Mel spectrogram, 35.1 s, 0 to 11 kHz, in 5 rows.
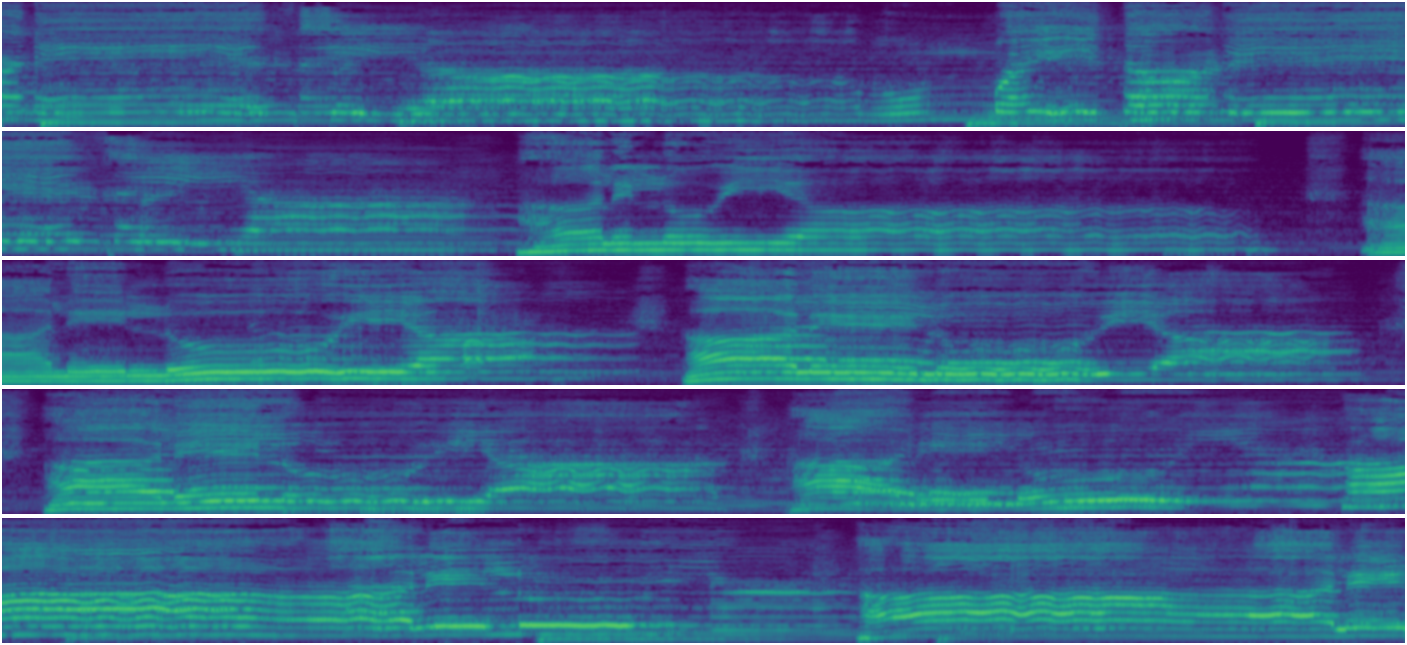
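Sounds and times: person singing with vibrato: 0.0s - 35.0s
sustained backing notes: 0.0s - 35.0s.

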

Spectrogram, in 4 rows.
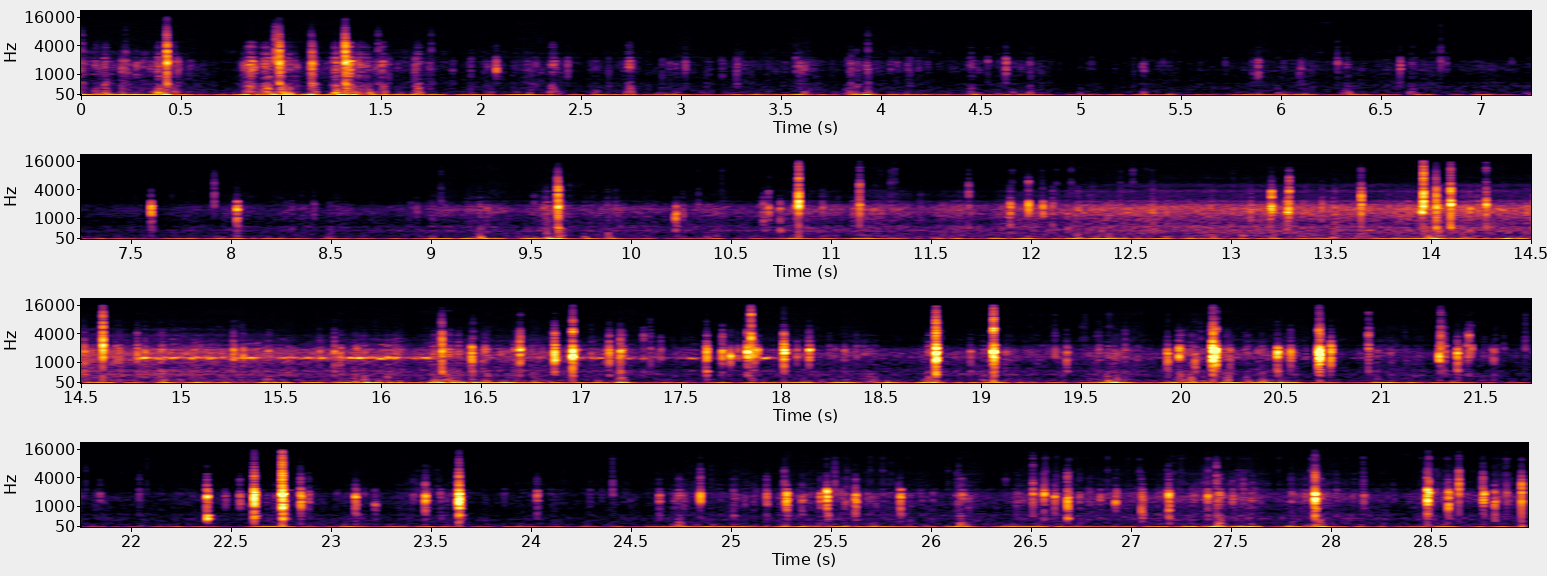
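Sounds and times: bicycle knocks and rattles: 0.0s - 6.9s
bicycle tyres rolling on gravel: 0.0s - 28.9s
bicycle squeal: 13.4s - 18.7s.

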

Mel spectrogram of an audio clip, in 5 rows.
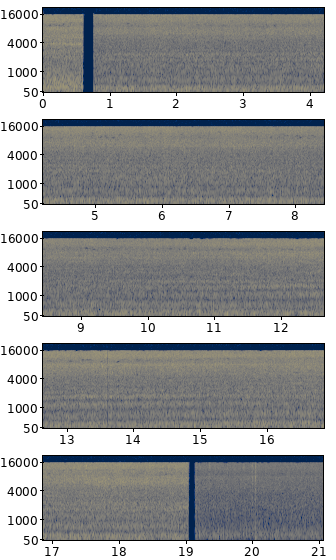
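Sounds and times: faint steady hum: 0.0s - 21.0s
creek water running over rocks: 12.0s - 21.0s.

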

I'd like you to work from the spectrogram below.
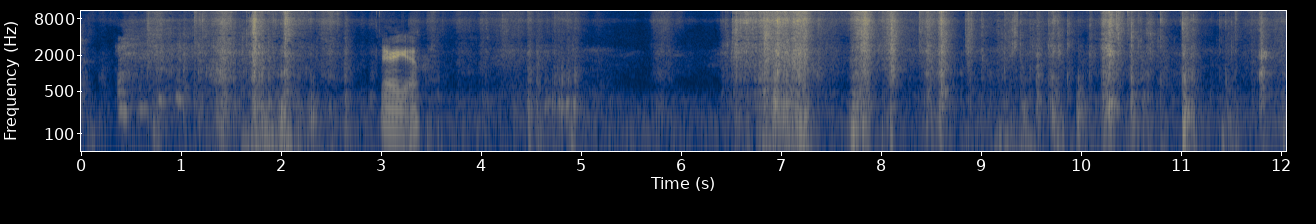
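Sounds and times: cardboard and plastic crinkling: 0.7s - 2.9s, 6.4s - 12.0s.

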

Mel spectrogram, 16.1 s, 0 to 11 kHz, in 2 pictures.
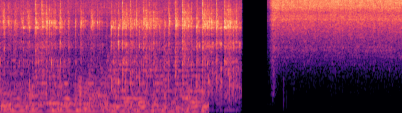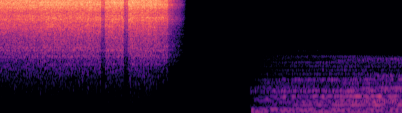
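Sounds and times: pressure cooker hissing steam: 5.4s - 11.8s.

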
